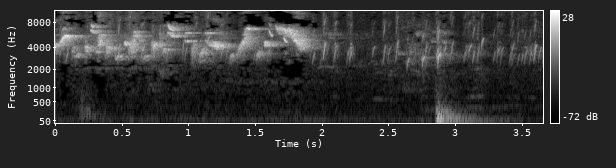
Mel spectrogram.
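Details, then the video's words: A goldfinch being trained to sing with motivational rewards pours out a fast, bright twittering of high tinkling notes, then slows into sparser repeated chirps. A single dull knock sounds near the end. "training goldfinch to song"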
